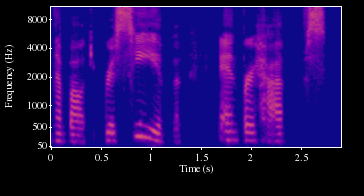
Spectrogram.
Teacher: in about receive and perhaps final syllable is stress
